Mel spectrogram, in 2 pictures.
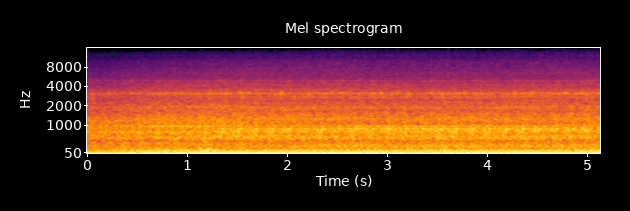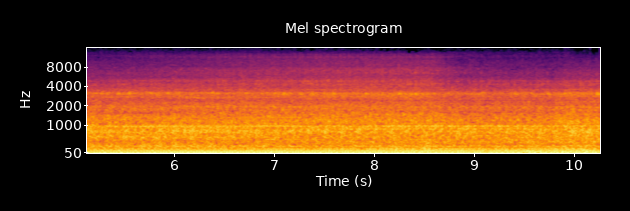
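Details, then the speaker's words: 1987 Peterbilt 362 cabover, 3406B 425 CAT diesel, sat 10-15 years, just started on ether: deep, even diesel idle with a steady low rumble and no misses or knocks; healthy, 60 psi oil pressure. "There we go. She fired up, guys. Damn, that was easy. First hit, she fired up."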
